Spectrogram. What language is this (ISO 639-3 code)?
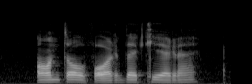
afr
